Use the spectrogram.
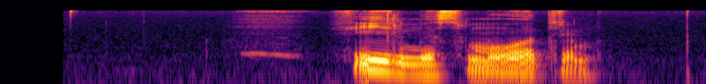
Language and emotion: Russian, sad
